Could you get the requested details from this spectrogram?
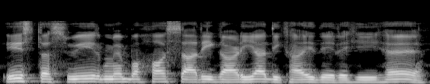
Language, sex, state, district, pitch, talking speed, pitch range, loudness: Hindi, male, Gujarat, Valsad, 120 Hz, 140 wpm, 110-125 Hz, -14 LUFS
